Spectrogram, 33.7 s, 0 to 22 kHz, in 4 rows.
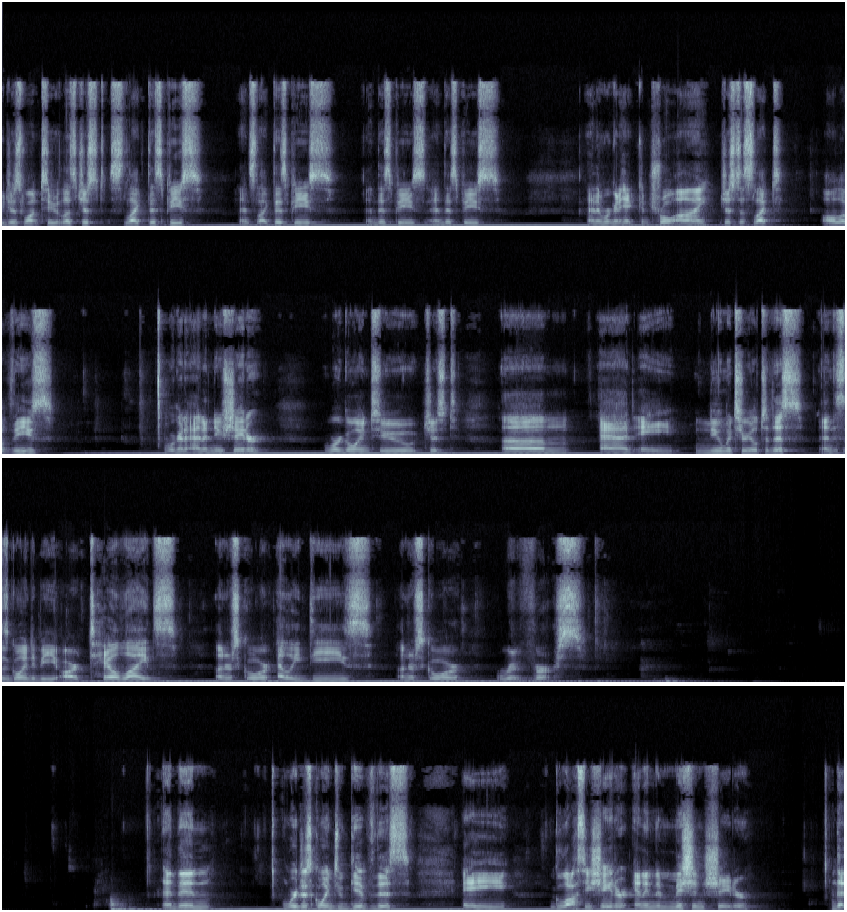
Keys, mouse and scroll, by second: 1.9 l, 2.8 l, 3.9 l, 4.6 l, 5.2 z, 6.7 ctrl+i, 7.5 scroll down 2, 7.7 z, 8.3 middle click, 8.8 scroll up 3, 9.6 shift+middle click, 11.1 click, 15.5 click, 16.7 click, 28.5 middle click, 28.9 scroll up 1, 29.3 click, 29.6 x, 30.0 shift+a.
